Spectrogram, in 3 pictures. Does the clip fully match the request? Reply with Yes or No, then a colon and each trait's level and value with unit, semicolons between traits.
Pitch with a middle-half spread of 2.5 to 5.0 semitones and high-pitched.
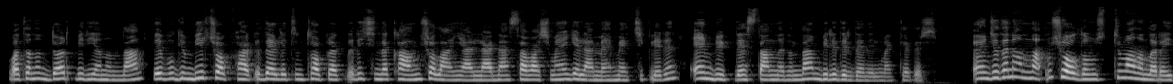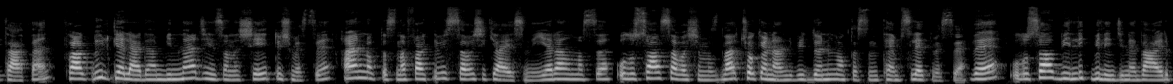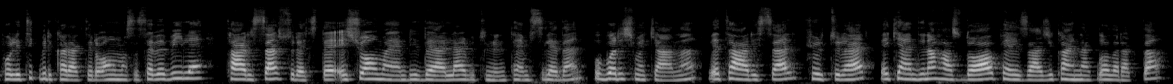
Yes: average, 3.2 semitones; high, 235 Hz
